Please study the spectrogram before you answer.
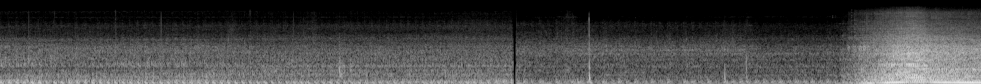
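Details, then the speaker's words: Honda Scoopy FI scooter that stalled when riding over rough roads, after pulser/wiring repair: steady even idle with a clean beat, then a quick throttle blip; engine starts and runs smoothly. "ini apakah kuat untuk kakinya nah daun untuk motornya sudah bisa hidup"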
